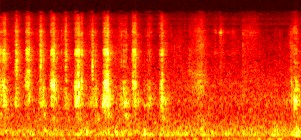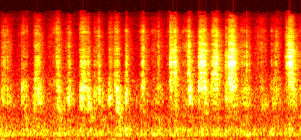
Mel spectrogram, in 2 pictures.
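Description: A wooden stylus held in the fingers scratches the coating off a scratch-art card page in a spiral book, working around a zebra figure. Quick, uneven scratching strokes sound bright and dry with almost no low end, and they soften briefly in the middle before picking up again at a faster, louder pace.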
